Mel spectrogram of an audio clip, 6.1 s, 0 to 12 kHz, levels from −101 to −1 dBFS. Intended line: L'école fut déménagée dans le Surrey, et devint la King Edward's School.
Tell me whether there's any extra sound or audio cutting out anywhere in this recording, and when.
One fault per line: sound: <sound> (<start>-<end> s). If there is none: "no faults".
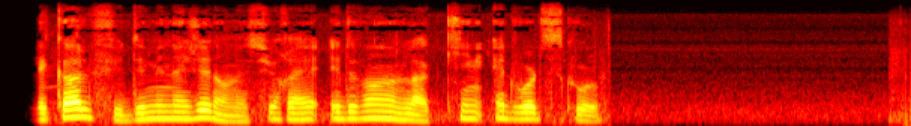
no faults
